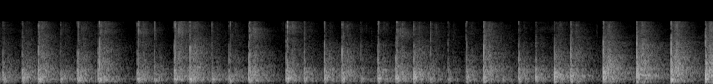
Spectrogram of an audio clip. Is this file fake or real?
fake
